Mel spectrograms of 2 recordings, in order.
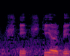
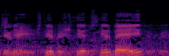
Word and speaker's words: Stirbey: Romania che è la Prince Stirbi, si pronuncia Stirbei.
